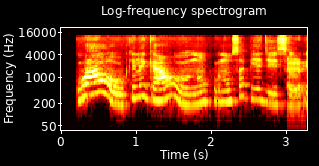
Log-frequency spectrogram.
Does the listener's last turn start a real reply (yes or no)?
no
